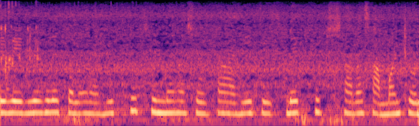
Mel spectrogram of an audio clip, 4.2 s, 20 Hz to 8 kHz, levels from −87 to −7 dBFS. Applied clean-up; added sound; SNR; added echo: none; Liquid; 19 dB; none.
